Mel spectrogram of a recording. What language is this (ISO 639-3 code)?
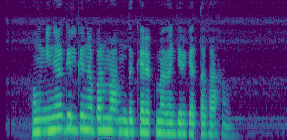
bak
